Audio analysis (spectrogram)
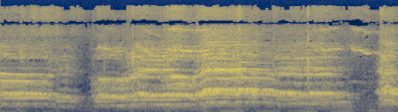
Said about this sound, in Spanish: Este es el sonido, este es el sonido del vestuario del Barça en el Wizzing Center, celebrando el título.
